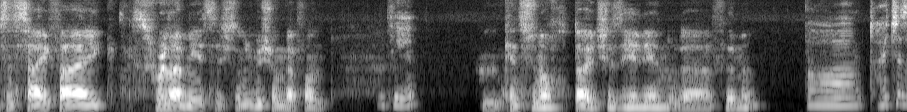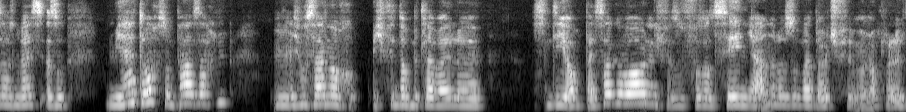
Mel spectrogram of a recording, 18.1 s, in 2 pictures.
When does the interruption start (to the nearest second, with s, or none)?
none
